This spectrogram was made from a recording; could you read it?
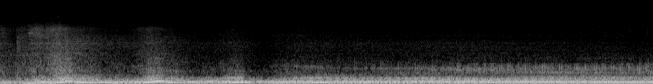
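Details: Craig's Mustang, cold start in the shop: a deep, even rumble settling from the start flare into a steady cold idle, with no knocks or ticks. The engine runs healthy.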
